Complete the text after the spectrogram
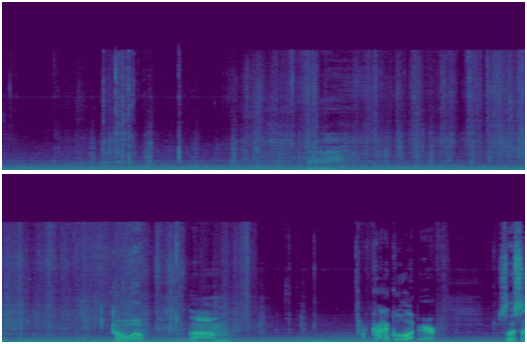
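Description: A man chews food close by.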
